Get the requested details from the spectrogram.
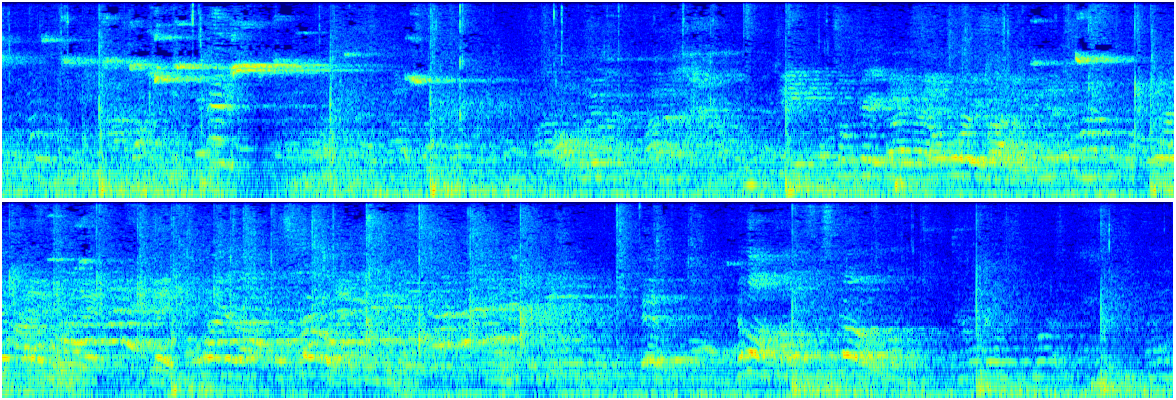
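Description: Young players and spectators shout and cheer in a large echoing gym.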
